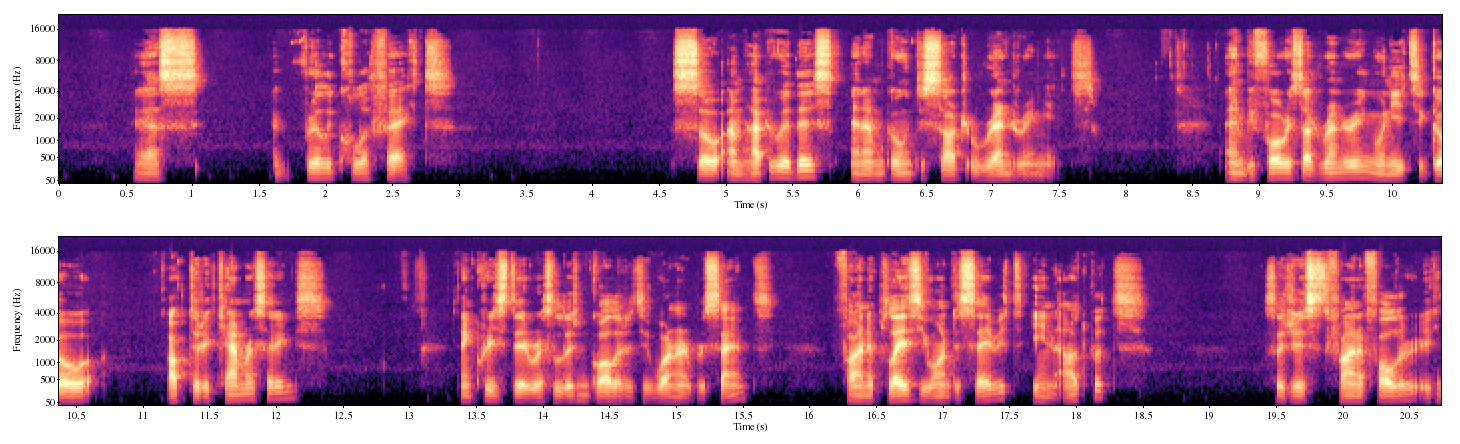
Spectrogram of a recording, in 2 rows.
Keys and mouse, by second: 5.5-8.2 drag, 11.8-20.7 drag.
